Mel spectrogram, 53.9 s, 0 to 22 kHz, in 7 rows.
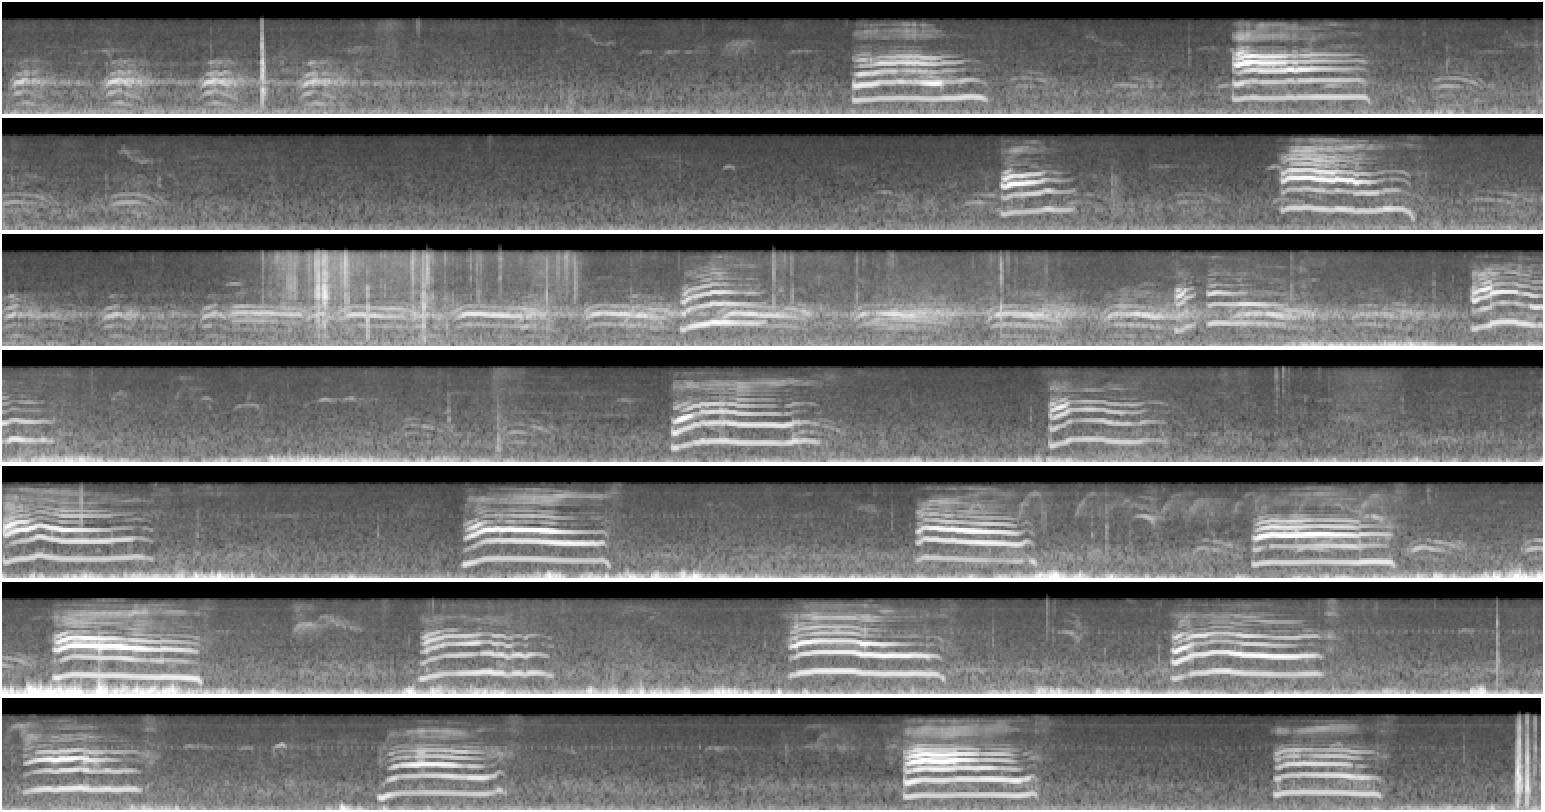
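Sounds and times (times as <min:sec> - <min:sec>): cat meowing: 0:12.7 - 0:13.1, 0:14.1 - 0:14.8, 0:18.6 - 0:19.4, 0:21.2 - 0:21.9, 0:26.4 - 0:27.2, 0:30.8 - 0:31.6, 0:33.1 - 0:33.9, 0:35.4 - 0:36.0, 0:38.8 - 0:39.5, 0:42.5 - 0:43.2, 0:44.4 - 0:45.2, 0:50.7 - 0:51.4.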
